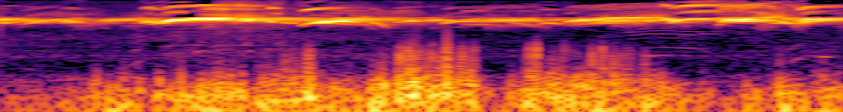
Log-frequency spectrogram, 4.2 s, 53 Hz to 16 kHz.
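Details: Common swifts screaming above an old town at 8 pm on 18 July 2017, a long summer evening; piercing high trills rise and fall in quick overlapping bursts over low background rumble and clatter.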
